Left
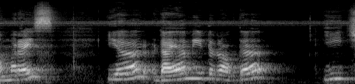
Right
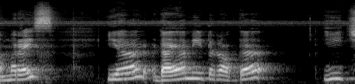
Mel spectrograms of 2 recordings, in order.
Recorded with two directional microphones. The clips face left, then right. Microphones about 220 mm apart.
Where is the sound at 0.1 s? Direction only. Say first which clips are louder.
Right 3 dB; 45° right (ahead or behind).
